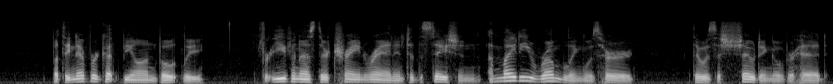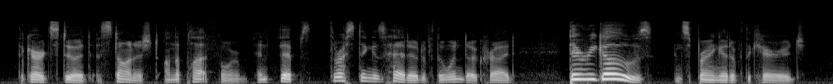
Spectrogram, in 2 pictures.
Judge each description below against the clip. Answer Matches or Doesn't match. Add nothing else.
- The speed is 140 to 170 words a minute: Doesn't match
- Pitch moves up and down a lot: Matches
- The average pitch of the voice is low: Matches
